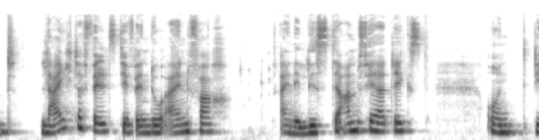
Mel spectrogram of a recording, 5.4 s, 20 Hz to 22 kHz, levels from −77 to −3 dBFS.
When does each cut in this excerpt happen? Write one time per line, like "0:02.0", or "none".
0:01.3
